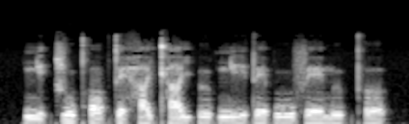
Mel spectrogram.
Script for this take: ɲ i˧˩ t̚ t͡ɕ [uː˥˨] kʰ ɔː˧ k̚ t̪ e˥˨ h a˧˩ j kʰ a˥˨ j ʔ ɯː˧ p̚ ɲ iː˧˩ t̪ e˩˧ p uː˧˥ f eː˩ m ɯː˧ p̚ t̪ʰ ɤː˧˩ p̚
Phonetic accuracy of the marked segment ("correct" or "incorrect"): correct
